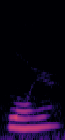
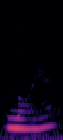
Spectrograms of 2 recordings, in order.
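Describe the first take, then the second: The two takes are said the same way.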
